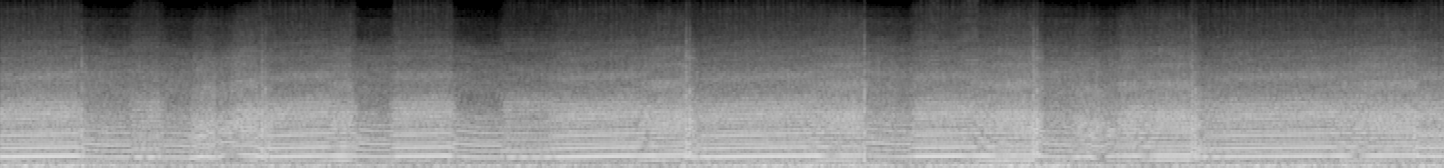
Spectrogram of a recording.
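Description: An SUV engine races at high revs.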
